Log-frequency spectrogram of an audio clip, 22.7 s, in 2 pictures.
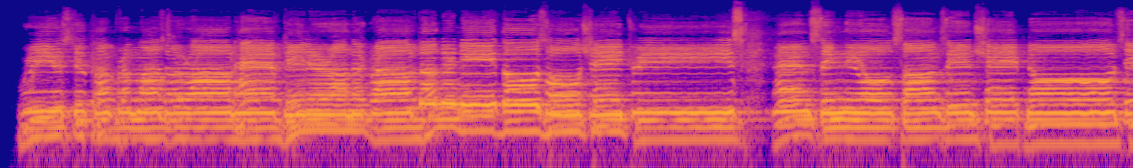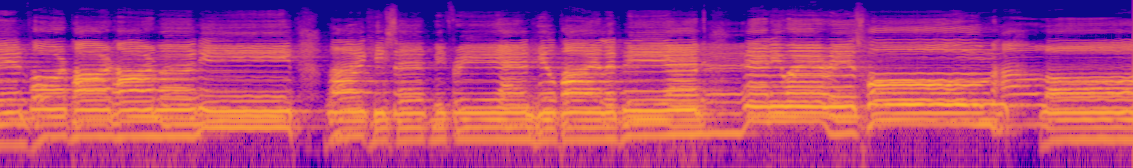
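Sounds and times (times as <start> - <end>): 
tenor singing: 0.3 - 22.6.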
